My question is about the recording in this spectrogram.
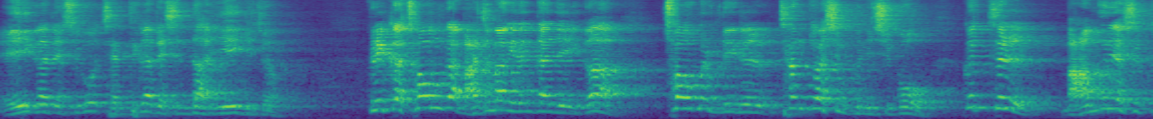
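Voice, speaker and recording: A male pastor preaches a sermon in a high, lively voice that rises and falls as he explains and questions his listeners. He stands well back from the mic, and the church hall around him rings with heavy echo. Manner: explanatory, asks the congregation questions. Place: church sanctuary. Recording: echoey hall from far off.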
